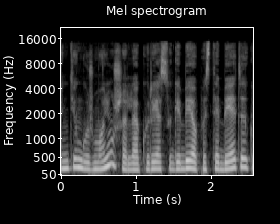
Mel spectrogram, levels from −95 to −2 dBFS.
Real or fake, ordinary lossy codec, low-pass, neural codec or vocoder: real; MP3, 96 kbps; 14.4 kHz; none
